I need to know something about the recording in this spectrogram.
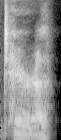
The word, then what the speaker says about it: Terra: I am still embarrassed after the Terra Shark interview that she was like, just so you know, you pronounce my name Tara.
